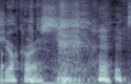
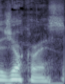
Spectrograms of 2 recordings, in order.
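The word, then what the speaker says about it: Gyökeres: That was Jokeres. – Sorry, say that. – Victor Jokeres.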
